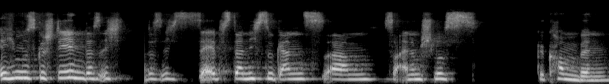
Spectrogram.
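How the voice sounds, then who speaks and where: A woman speaks at a fairly slow pace in a high voice with a dark, mellow tone and ordinary pitch variation. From Germany. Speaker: philosophy professor. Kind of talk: interview.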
